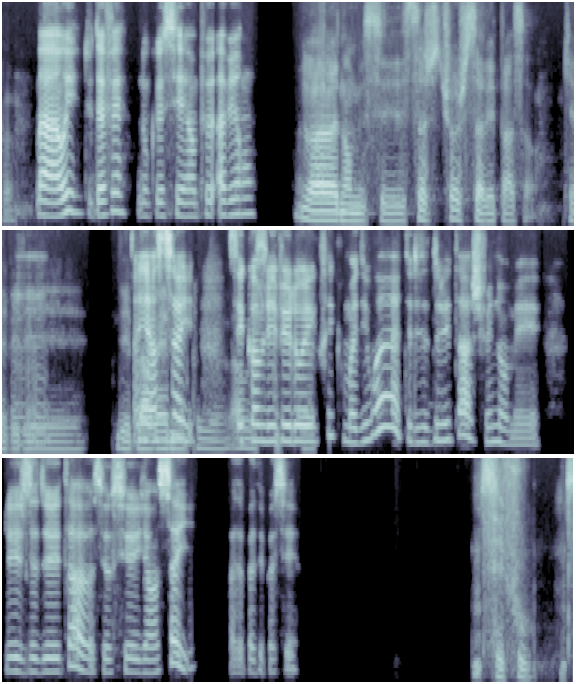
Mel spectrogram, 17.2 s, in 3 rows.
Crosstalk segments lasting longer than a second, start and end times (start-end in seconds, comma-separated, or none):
7.0-8.8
